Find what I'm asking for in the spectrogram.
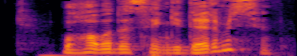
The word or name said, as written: gider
